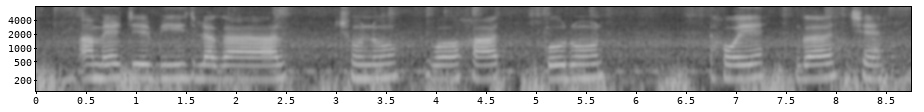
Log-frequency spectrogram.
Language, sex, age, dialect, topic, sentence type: Magahi, male, 18-24, Northeastern/Surjapuri, agriculture, statement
